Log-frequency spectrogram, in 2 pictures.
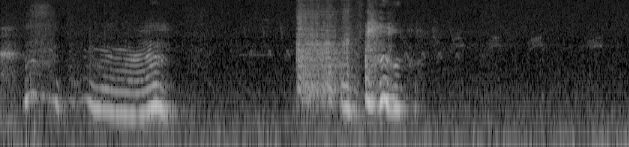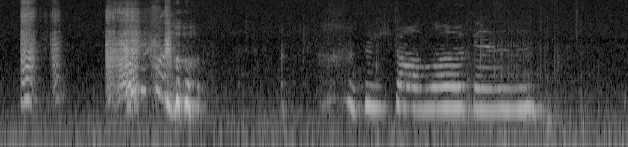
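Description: A young girl blows a small toy noisemaker, making short bending pitched notes.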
